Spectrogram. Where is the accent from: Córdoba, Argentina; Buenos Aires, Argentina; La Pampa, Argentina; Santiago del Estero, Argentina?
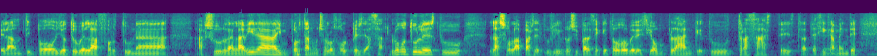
Buenos Aires, Argentina; tratadme como a un porteño más, que es lo que soy.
